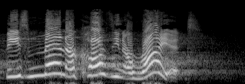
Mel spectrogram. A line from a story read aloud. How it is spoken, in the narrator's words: they screamed to the crowd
